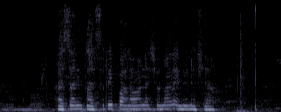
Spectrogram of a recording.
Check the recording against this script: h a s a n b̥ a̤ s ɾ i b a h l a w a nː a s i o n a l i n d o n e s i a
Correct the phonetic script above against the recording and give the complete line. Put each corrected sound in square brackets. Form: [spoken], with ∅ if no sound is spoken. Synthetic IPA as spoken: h a s a n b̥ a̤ s ɾ i [p] a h l a w a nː a s i o n a l i n d o n e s i a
